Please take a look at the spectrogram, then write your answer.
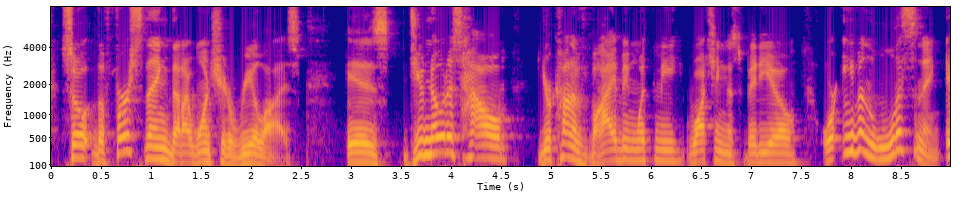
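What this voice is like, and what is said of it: Animated, high-energy delivery. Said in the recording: “you can probably tell that I'm pretty animated. You can hear from my voice ... you always have so much energy”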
